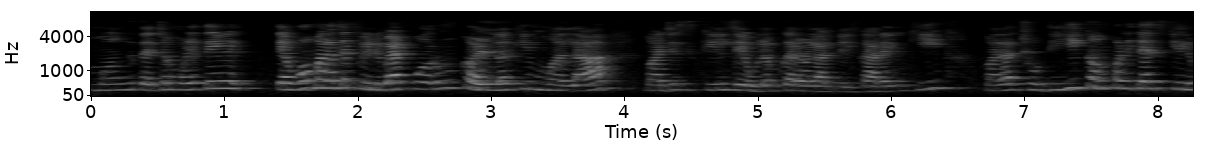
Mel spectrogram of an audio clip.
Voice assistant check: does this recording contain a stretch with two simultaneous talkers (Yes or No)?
No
